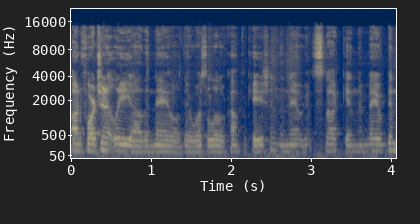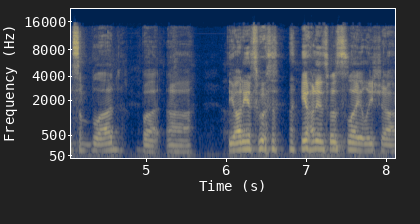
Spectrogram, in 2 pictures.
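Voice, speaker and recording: A man with a plain, everyday voice speaks at a fairly quick pace and medium pitch, his intonation fairly even but his loudness swinging widely. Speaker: sideshow performer. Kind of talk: interview answer, casual conversation.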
